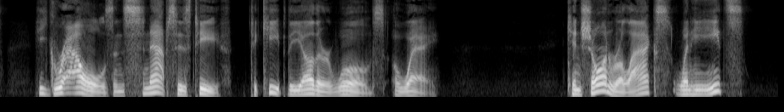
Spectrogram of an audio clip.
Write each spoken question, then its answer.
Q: Can Sean relax when he eats?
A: No, he can't relax.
